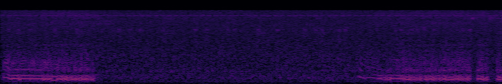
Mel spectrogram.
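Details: Pet cat Haru snoring in sleep: two buzzy, wavering snore breaths, one at the start and one near the end, separated by about three seconds of quiet breathing hiss.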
